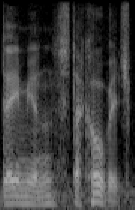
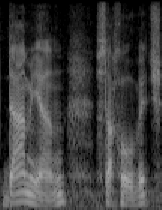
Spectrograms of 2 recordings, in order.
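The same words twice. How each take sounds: First: The name is said with English pronunciation. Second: The name is said with Polish pronunciation. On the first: The speaker calls it wrong. "if you were reading this with an English accent" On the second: The speaker calls it right. "but in fact it's"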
